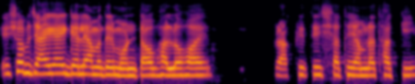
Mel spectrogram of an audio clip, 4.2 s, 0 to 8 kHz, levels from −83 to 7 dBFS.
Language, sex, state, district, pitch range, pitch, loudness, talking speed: Bengali, female, West Bengal, Jalpaiguri, 215-255 Hz, 220 Hz, -14 LUFS, 160 wpm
